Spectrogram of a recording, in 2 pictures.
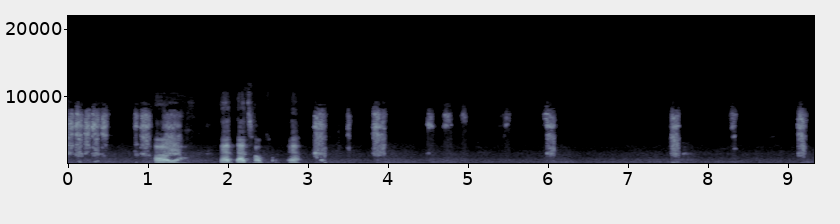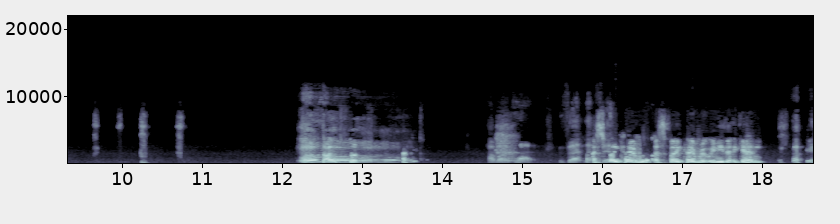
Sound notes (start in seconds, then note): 12.3 gasps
